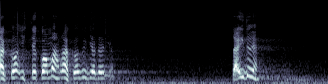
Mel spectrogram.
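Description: An elderly man preaches into a microphone with animation, heard through a loudspeaker.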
